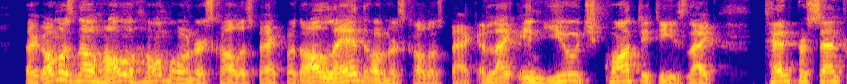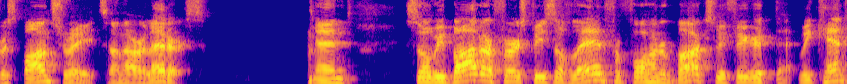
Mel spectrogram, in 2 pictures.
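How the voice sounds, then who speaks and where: On a very clean recording with a silent background, a man with a German accent talks at a fairly quick pace, his fairly high voice bright and sharp with lively intonation. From Germany. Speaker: real estate investor and trainer. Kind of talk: interview.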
